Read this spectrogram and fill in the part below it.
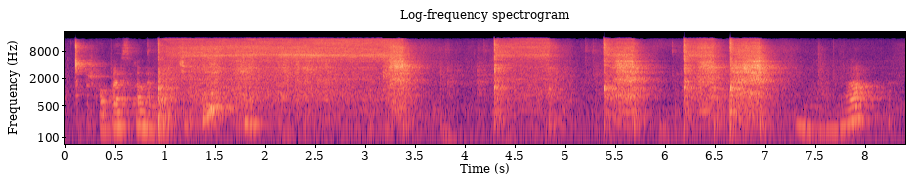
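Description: Steam hisses from an iron in bursts.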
